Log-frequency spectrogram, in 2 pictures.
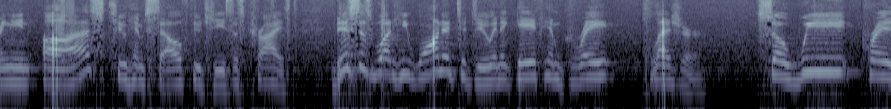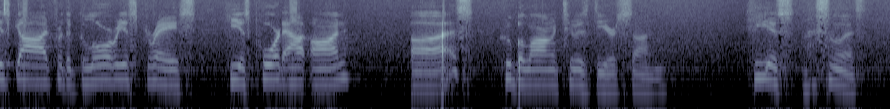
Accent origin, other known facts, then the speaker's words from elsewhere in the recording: United States; we have as Americans in American culture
